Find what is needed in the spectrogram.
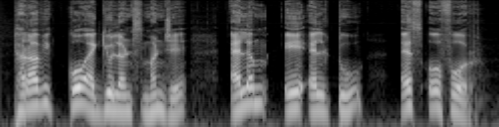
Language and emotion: Marathi, neutral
